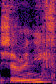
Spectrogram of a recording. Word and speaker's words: Chamonix: j'avais amené des chamonies c'est-à-dire des Chamonix parce que les gens de Chamonix ils m'ont dit c'est il faut pas prononcer le X donc là pour changer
